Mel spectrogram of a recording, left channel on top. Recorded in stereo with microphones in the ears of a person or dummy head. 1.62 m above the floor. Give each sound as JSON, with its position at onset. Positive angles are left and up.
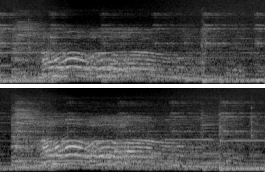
{"t": 0.1, "sound": "a gasp", "side_deg": -60, "distance_m": 1.5}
